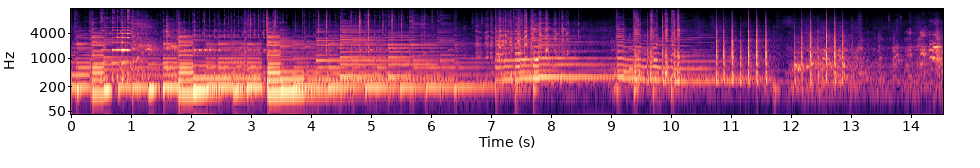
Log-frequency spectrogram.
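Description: Mandolin and acoustic guitar playing an opening passage meant to sound like squirrel noises: held and bending notes, then a quick run of sharp percussive clicks late on.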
